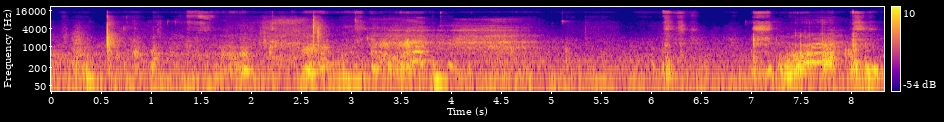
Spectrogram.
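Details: Pangpang the pug, a pet dog, snorting: irregular breathy nasal bursts spread across the clip with sharper puffs near the start and end, plus light background noise.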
